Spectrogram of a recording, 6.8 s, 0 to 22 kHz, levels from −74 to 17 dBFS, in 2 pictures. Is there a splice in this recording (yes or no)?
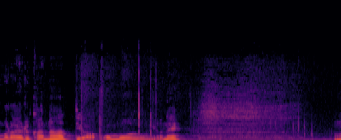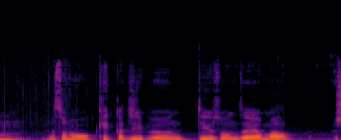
no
